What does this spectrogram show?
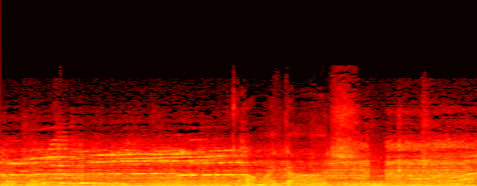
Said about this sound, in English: That sound is from a smartphone video of three guys on motorbikes boarding an Uptown F.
